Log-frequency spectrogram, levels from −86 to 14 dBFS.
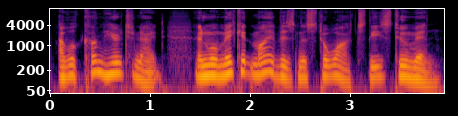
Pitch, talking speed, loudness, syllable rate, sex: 130 Hz, 260 wpm, -17 LUFS, 6.0 syllables/s, male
